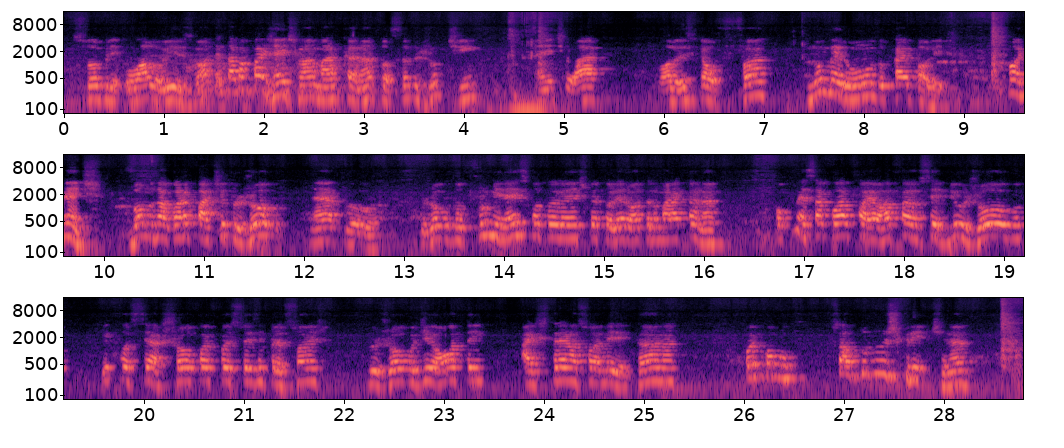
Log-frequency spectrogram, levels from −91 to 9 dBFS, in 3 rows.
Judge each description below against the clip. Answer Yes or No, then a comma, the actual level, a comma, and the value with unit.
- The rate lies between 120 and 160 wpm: No, average, 170 wpm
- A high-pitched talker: Yes, high, 195 Hz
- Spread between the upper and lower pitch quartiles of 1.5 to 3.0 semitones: No, average, 4.4 semitones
